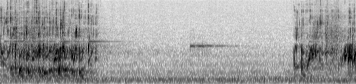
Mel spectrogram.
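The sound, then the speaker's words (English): Cold tap water, in the New York City area, is slowly dribbled into a glass, trickling and splashing in two short bursts with a quiet pause between, fairly clear, with a faint thin tone ringing in the gap. “While New York City gets its water from here in this area and from our reservoirs, and it's really good, so we're just going to slowly dribble water into the glass.”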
